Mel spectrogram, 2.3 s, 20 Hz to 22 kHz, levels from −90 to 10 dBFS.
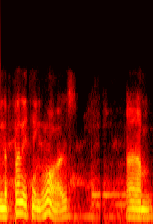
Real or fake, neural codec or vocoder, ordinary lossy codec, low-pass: fake; codec, 24 kHz, 3 kbps, HILCodec; Opus, 16 kbps; 7.2 kHz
